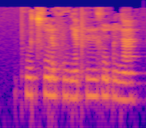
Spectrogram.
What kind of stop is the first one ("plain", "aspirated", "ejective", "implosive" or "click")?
aspirated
